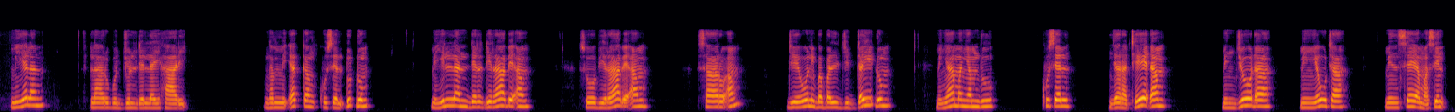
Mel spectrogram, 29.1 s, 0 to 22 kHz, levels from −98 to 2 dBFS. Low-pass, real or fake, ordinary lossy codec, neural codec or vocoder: 7.2 kHz; real; none; none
